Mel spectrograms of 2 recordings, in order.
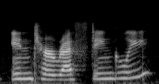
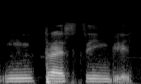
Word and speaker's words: interestingly: it would be pronounced interestingly but most american english speakers would just pronounce it with four interestingly okay interestingly good question any other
